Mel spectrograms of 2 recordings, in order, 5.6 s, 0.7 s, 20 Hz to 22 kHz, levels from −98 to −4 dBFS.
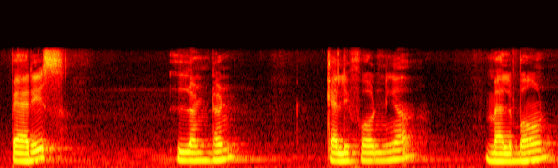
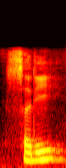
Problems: constant background noise, background conversations at intervals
